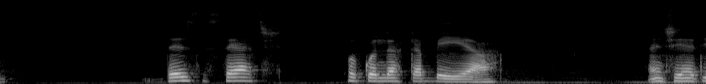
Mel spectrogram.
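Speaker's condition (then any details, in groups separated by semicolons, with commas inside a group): Cerebellar ataxia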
